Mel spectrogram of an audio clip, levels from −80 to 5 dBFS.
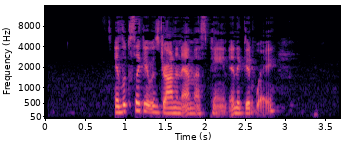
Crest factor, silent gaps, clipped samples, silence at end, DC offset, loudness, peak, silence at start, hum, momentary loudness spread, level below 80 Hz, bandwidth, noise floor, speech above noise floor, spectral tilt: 20 dB; none; under 0.1%; 0.8 s; under 0.1%; -19 LUFS; 0 dBFS; 0.85 s; none; 10 LU; -60 dBFS; 11.5 kHz; -59 dBFS; 40 dB; -4.5 dB/octave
